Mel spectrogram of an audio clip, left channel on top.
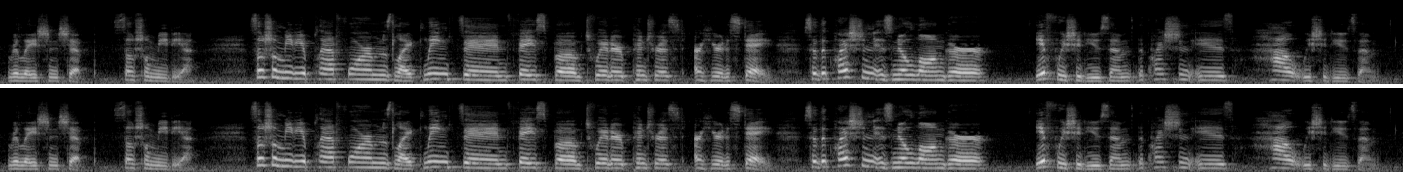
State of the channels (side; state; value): both; identical; correlation 1.00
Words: relationship, social media. Social media platforms like LinkedIn, Facebook, Twitter, Pinterest are here to stay. So the question is no longer if we should use them, the question is how we should use them.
